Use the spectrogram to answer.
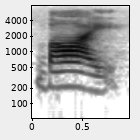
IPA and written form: baɪ (bye)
